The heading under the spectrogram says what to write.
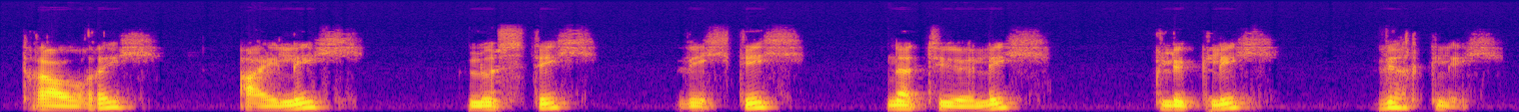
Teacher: Τα καταληκτικά ig όπως και η ch προφέρονται όπως η δεύτερη μορφή του ch, δηλαδή ουρανική.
